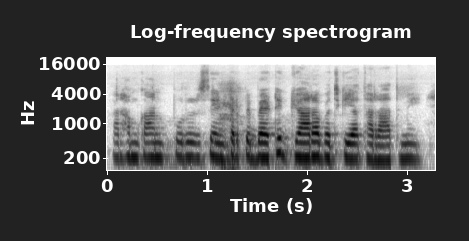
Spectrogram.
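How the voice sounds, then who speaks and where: A woman's voice: medium pitch, little pitch movement, normal speed, a crowd in the background. A woman, interviewed and recounting a personal story in a rambling way, quoting what others said. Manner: rambling, quotes others' words.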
